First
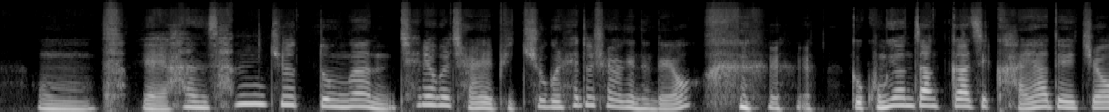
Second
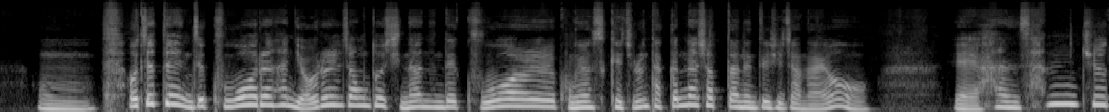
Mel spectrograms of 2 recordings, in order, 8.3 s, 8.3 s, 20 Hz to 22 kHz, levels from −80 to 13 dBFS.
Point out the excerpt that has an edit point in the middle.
first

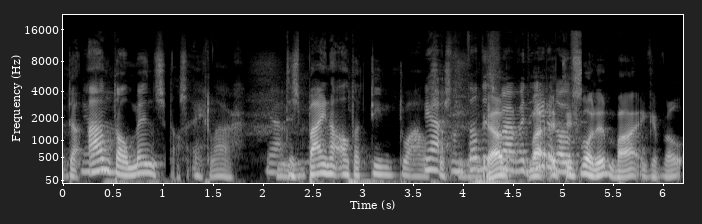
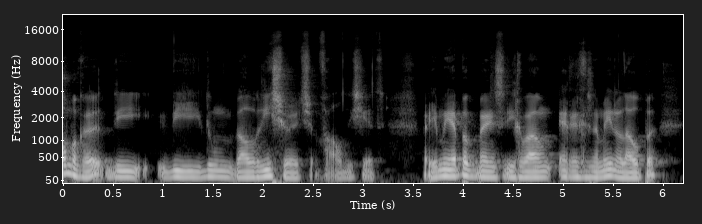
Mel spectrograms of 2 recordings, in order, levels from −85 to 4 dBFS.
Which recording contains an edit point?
first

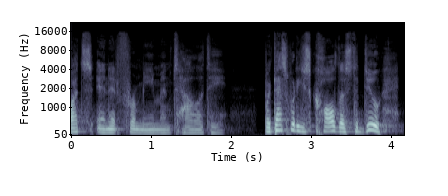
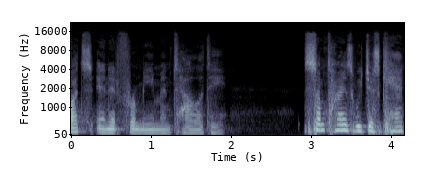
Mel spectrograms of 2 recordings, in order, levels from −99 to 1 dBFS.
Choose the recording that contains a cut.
first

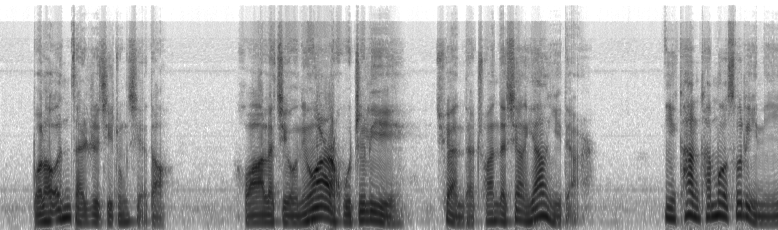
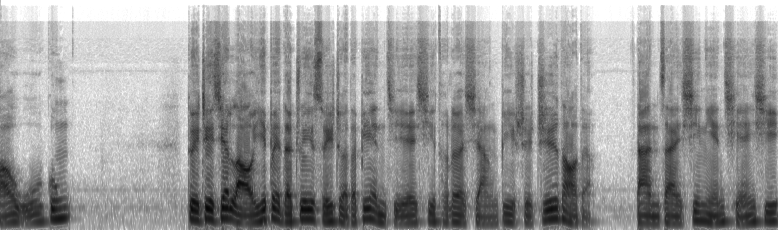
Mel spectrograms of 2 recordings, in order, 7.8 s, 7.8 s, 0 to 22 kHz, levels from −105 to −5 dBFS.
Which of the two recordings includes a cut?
first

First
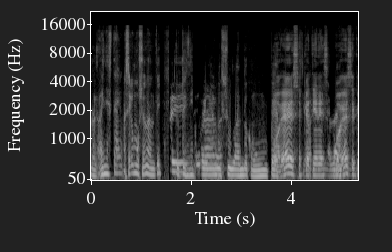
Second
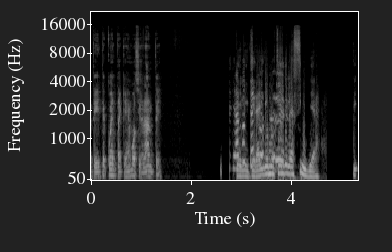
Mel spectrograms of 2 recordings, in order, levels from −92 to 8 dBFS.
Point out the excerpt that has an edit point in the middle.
second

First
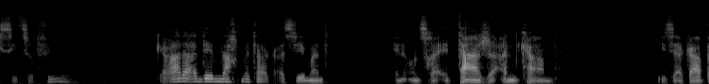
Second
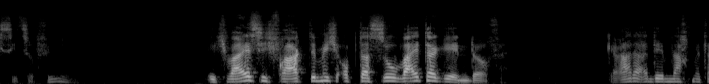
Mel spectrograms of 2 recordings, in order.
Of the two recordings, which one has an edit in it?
first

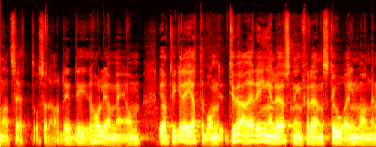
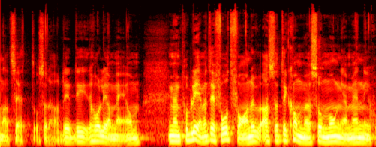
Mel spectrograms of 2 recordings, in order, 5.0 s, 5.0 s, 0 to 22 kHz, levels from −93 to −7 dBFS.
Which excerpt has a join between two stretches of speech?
first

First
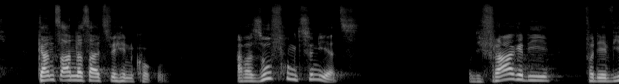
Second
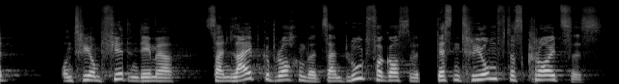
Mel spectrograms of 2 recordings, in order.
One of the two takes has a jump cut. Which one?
second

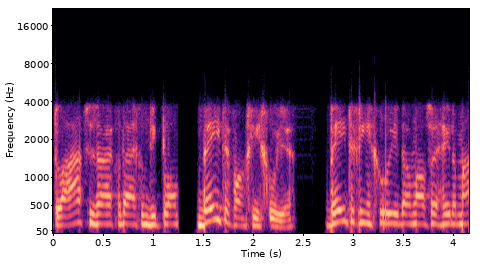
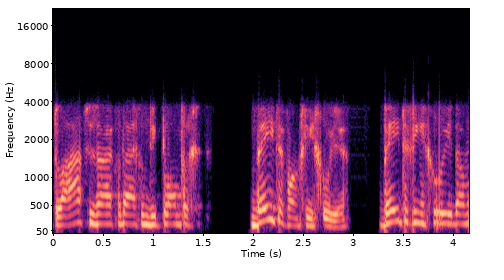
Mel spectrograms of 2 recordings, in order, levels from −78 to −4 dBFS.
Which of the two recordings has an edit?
first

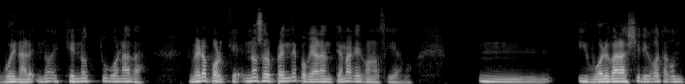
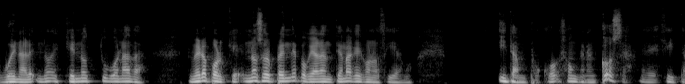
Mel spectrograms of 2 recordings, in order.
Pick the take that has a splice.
first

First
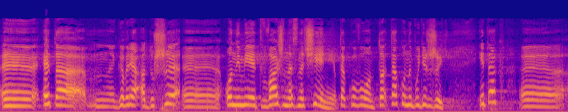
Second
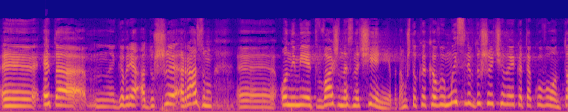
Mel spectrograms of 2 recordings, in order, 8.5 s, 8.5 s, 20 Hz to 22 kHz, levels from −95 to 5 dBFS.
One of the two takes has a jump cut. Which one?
first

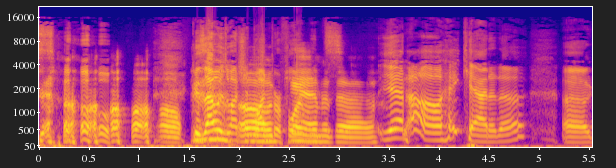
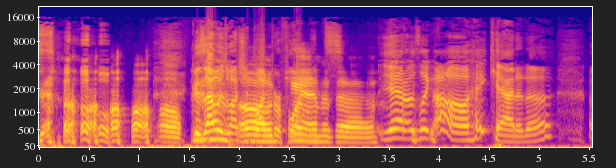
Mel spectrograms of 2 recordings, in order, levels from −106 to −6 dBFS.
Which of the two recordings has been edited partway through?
first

